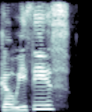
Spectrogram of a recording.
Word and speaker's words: Goethe: And I cackle because the spelling, Goethes or whatever. It looks like Goethes. – Oh, right. – Okay, sure. – But it's pronounced Goethe,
